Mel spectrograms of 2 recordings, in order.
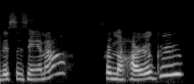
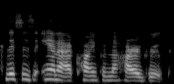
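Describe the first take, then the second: First: The voice sounds hesitant and insecure. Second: The voice falls at the end and sounds confident. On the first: The speaker calls it wrong. "it was not confident sounding" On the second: The speaker calls it right. "make your voice go down at the end of your sentence"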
